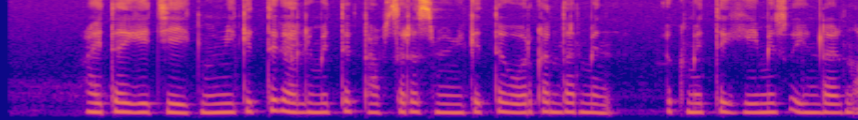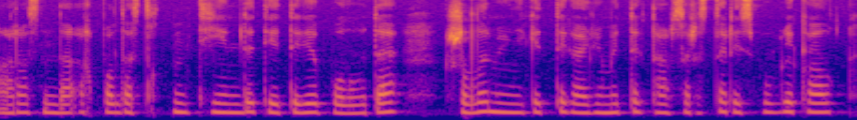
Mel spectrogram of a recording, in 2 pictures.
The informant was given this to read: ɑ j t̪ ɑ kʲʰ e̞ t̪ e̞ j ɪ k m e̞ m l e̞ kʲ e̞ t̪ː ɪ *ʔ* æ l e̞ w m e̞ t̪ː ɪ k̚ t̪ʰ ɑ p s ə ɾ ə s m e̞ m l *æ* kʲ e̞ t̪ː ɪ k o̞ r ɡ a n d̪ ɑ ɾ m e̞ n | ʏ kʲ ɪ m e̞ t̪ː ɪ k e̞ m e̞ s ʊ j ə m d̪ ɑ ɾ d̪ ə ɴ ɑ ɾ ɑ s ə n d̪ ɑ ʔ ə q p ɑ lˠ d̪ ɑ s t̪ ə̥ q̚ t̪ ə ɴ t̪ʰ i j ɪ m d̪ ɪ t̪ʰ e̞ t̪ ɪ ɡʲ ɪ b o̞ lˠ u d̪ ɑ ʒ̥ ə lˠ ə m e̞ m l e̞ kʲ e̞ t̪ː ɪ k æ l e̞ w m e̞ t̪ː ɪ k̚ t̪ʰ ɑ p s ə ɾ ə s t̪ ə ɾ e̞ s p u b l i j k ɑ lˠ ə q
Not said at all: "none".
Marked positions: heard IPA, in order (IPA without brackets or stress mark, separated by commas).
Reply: k, e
